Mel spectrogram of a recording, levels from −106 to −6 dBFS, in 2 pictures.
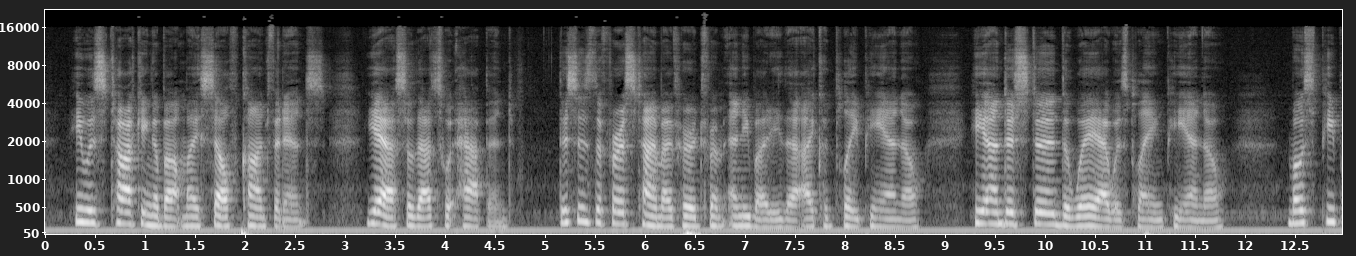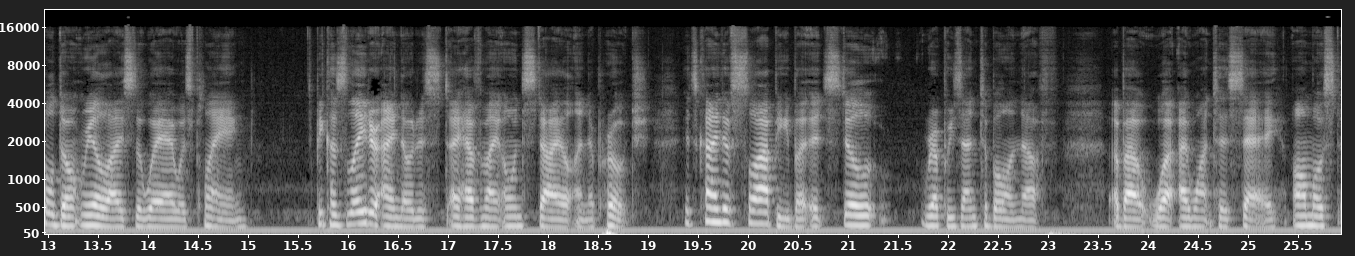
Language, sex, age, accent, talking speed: English, female, 50-69, American, 160 wpm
